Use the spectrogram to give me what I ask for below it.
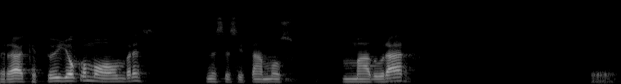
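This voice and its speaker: Very slowly, a man speaks at a fairly high pitch with fairly even intonation, long, frequent pauses and big swings in loudness. The sound is dry and close, with no echo. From Tecate, Baja California, Mexico. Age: 60s. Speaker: pastor. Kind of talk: sermon. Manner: conversational, with filler words.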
